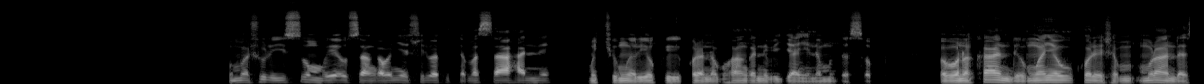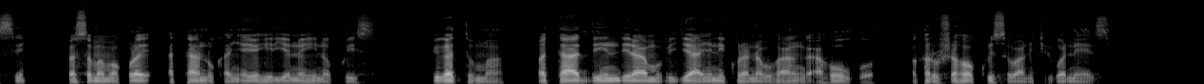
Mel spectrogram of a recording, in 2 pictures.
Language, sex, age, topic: Kinyarwanda, female, 25-35, education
